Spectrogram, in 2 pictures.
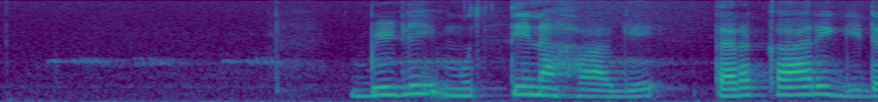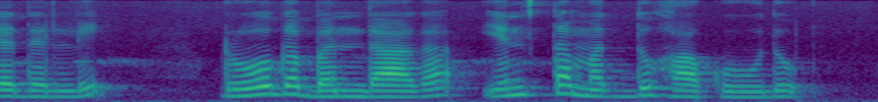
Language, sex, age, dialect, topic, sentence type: Kannada, female, 46-50, Coastal/Dakshin, agriculture, question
